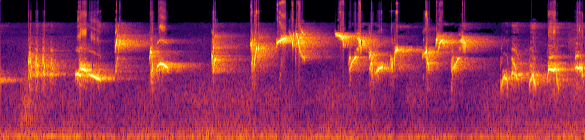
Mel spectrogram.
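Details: Orange-headed thrush delivering loud clear song: sweet whistled notes and quick slurs alternating high and low, phrases in rapid bursts about every half second, little background noise.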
